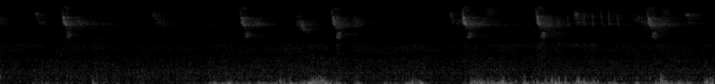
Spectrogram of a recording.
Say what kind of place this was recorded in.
residential area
